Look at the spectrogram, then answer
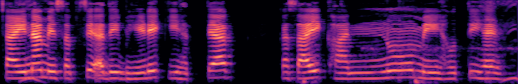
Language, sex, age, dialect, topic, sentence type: Hindi, female, 18-24, Awadhi Bundeli, agriculture, statement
